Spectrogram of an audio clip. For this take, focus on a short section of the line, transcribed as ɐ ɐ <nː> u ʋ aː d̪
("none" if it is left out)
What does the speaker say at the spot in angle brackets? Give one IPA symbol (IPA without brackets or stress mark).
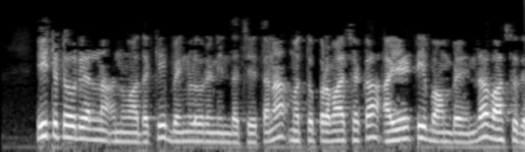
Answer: n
